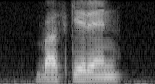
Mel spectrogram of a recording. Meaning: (noun) Basque (language); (adverb) in Basque; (adjective) Basque (of or pertaining to the language)
- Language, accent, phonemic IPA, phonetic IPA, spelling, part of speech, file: Armenian, Eastern Armenian, /bɑskeˈɾen/, [bɑskeɾén], բասկերեն, noun / adverb / adjective, Hy-բասկերեն .ogg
